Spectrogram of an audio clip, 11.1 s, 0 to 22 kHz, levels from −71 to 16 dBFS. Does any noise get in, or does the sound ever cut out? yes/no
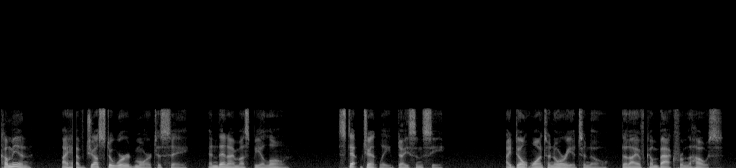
yes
